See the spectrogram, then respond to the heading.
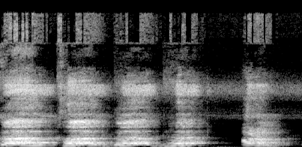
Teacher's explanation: क वर्ग का जो उच्चारण है वो कंठ है, कंठ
